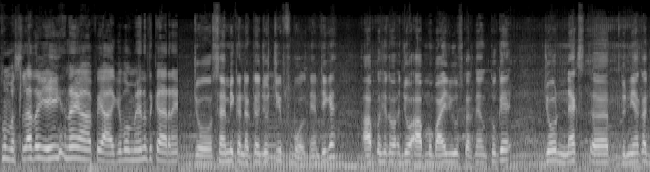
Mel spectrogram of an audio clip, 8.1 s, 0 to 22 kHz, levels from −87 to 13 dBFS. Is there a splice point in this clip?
yes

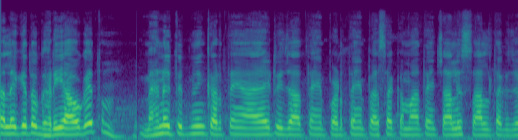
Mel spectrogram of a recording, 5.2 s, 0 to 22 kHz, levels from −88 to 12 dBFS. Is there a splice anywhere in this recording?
yes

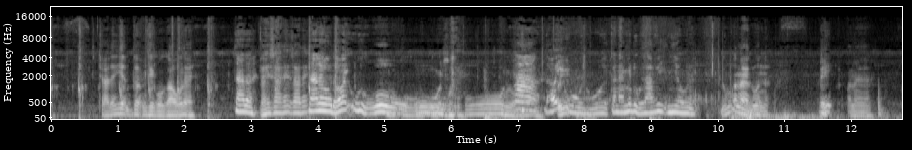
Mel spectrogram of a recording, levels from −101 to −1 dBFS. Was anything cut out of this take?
yes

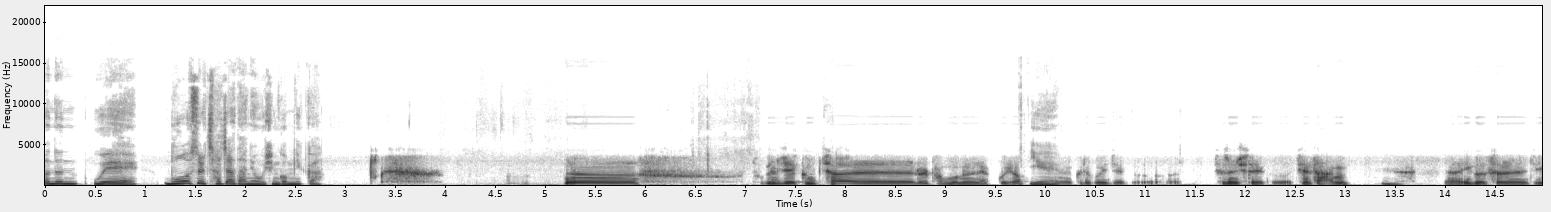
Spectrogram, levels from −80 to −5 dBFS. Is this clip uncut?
yes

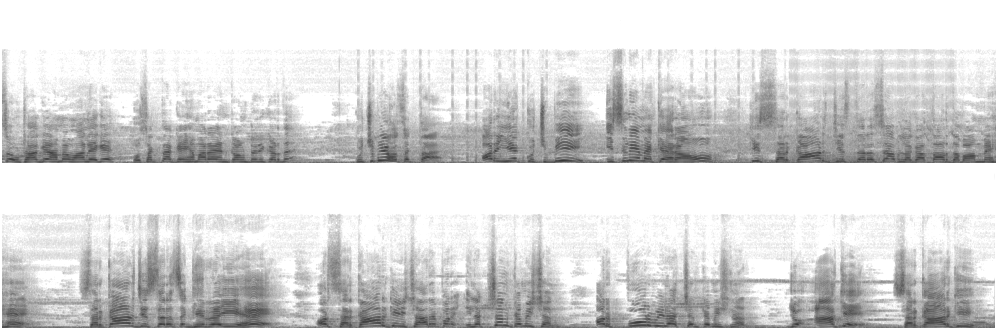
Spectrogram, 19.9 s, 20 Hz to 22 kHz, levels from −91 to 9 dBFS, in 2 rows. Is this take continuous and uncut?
yes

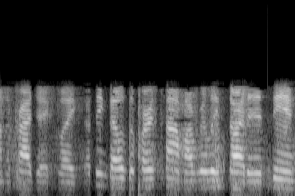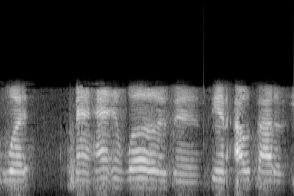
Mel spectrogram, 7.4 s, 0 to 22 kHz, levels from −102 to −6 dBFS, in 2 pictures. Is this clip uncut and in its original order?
no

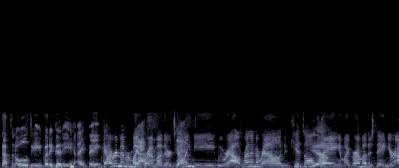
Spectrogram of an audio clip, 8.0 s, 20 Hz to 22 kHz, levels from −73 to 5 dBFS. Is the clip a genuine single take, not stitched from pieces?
yes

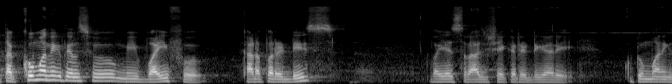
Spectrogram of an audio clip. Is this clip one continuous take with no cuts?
yes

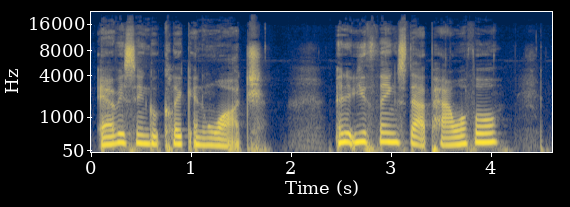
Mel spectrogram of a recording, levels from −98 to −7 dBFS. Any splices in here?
no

